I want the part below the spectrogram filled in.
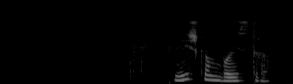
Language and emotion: Russian, neutral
